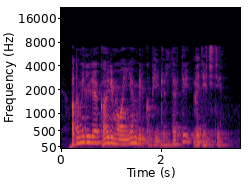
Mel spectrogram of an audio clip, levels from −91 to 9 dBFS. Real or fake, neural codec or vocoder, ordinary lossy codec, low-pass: fake; codec, 16 kHz, 8 kbps, FreqCodec, larger model; Opus, 64 kbps; 7.2 kHz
